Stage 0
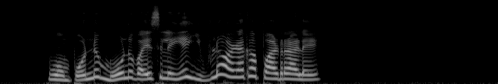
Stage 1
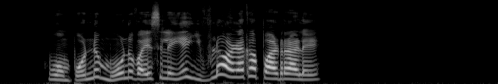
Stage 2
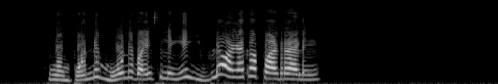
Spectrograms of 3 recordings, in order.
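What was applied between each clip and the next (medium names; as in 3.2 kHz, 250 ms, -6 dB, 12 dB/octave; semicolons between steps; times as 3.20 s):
resonant low shelf 560 Hz -11 dB, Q 1.5; trim +8.5 dB
local Wiener filter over 41 samples; comb 5.5 ms, depth 34%; in parallel at +2 dB: compression, threshold -30 dBFS, peak gain reduction 16.5 dB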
